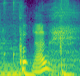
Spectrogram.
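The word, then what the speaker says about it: Cogenhoe: It goes to Cookno. Yeah, that's how it's spelled.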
